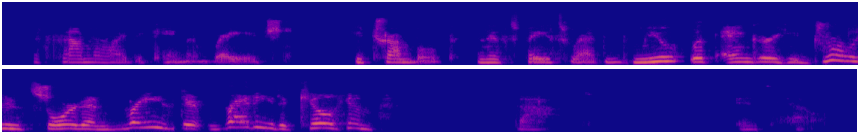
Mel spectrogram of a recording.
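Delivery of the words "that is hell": gentle, soft, much quieter. A monk speaks to a samurai who has raised his sword, softly. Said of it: "the monk told him softly".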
